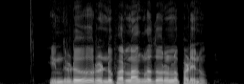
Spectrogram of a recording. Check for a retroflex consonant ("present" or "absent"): present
